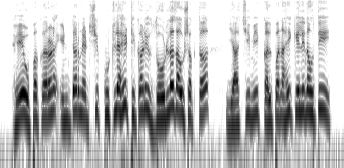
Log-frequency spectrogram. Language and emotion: Marathi, surprised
